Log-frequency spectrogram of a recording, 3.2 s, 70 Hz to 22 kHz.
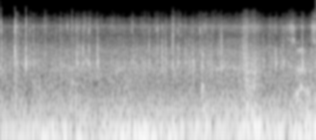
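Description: Steady rain patters and hisses close by on a Saturday morning while someone works outdoors with a Trek DS 1 hybrid bicycle, scattered drops ticking over a constant wash.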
